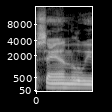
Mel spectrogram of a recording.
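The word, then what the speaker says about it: San Luis: So, you know, that whole area, the San Louis Valley, did I say it right?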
